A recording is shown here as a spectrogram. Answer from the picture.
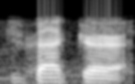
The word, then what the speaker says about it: Becker: And how do you pronounce your last name? – Becker, as the TV show back in the 90s.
